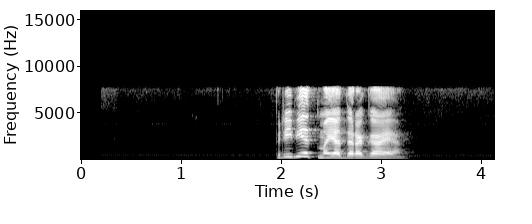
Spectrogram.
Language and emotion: Russian, positive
